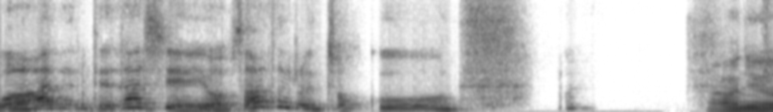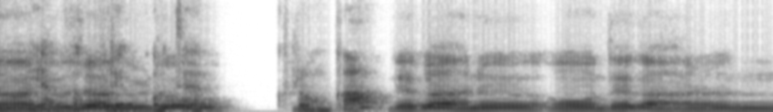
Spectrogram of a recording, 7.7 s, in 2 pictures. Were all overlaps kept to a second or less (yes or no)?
no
